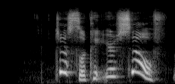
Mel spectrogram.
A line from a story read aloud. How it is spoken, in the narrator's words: retorted Mabel indignantly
